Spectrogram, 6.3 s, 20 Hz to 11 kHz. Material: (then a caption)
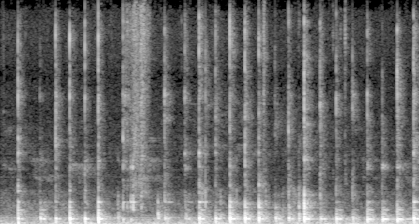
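Black locust. A longer piece of black locust tonewood board is tapped repeatedly to show its tap tone. Each tap gives a short, bell-like ring around 290 Hz over a low knocking thud. The dense board has a higher-pitched tone and is preferred over maple or walnut for how it sounds.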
